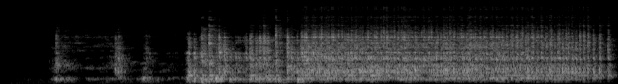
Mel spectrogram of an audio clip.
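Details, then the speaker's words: New Creality UW-02 wash and cure station magnetic stirrer running with water: a few short clacks then about four seconds of constant rattling grind; stepper motor loose in its mount. "that sound is not normal that is a horrifying terrible sound for a brand new magnetic stirrer to be making and i couldn't tell you what it was"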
